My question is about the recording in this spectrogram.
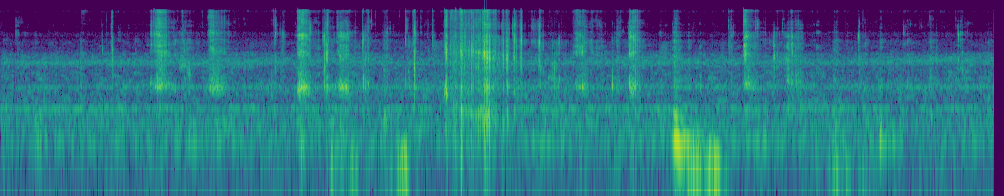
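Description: Crunching and chewing on crisp deep-fried halfbeak (julung-julung) fish head and bones close to the microphone: a run of sharp crackles, densest about halfway through.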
